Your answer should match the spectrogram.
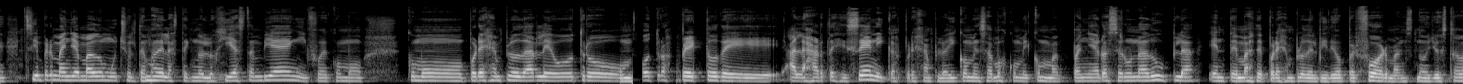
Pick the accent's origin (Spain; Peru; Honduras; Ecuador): Ecuador; Guayaquil, Guayas; born there; yo nací en Guayaquil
